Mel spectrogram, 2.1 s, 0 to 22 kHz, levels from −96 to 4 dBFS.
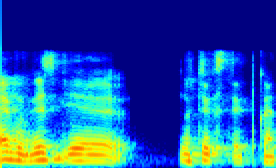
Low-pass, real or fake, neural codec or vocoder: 7.2 kHz; fake; codec, 16 kHz, 4 kbps, X-Codec, HuBERT features, trained on general audio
